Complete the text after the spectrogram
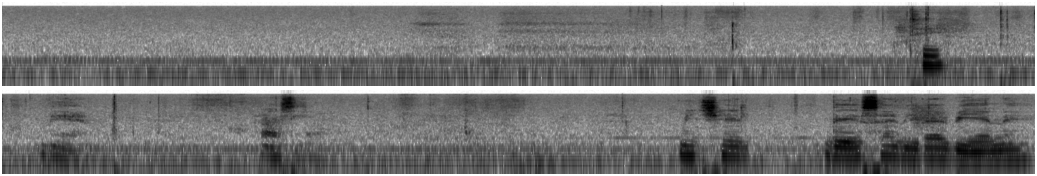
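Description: A woman breathes slowly and softly in her sleep.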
